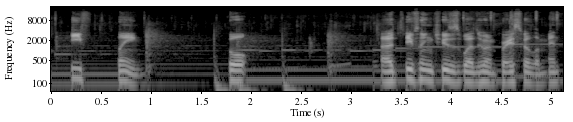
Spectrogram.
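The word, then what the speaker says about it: tiefling: ancestors who originated there a t fling pronounced thief fling cool uh steepling chooses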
